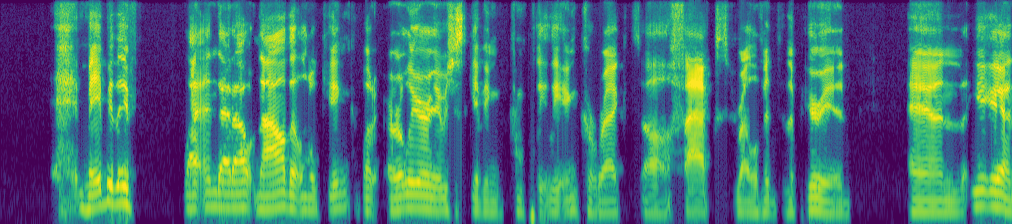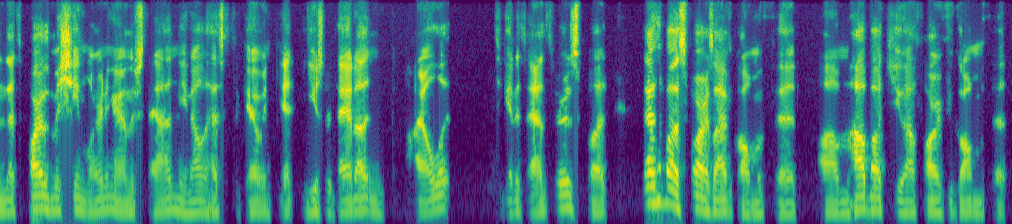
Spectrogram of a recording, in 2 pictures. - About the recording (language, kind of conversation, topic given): English, unstructured, How do you think technology changes the way we learn?
- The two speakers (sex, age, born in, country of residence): male, 20-24, United States, United States; male, 50-54, United States, United States
- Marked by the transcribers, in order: sigh; distorted speech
